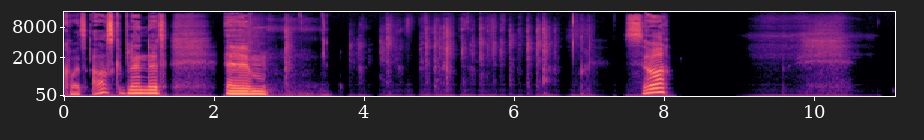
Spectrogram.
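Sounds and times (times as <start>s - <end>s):
speech: 0.0s - 2.8s, 7.7s - 8.2s
typing an email address and password on a computer keyboard: 2.9s - 6.9s.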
